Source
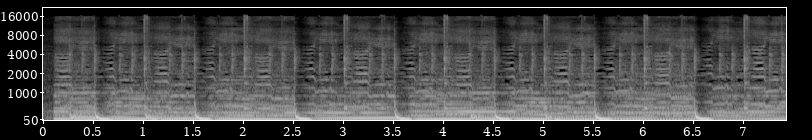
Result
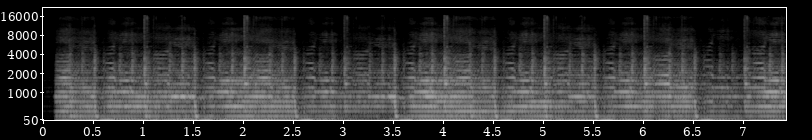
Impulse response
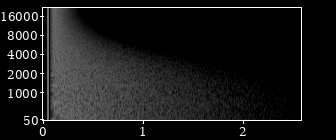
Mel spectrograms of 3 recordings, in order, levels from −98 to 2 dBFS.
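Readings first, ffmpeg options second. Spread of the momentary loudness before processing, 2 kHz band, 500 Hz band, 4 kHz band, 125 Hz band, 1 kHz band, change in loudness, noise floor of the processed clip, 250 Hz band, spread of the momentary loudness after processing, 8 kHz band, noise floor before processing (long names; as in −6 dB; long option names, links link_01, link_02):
6 LU, −0.5 dB, −5.0 dB, −10.0 dB, −25.0 dB, +1.5 dB, −13.0 dB, −47 dBFS, −14.5 dB, 7 LU, −18.0 dB, −31 dBFS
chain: -filter_complex "[0:a]afreqshift=-30,acrossover=split=530 2200:gain=0.1 1 0.0794[link_01][link_02][link_03];[link_01][link_02][link_03]amix=inputs=3:normalize=0,afftfilt=real='hypot(re,im)*cos(PI*b)':imag='0':win_size=1024:overlap=0.75,agate=range=-33dB:threshold=-37dB:ratio=3:detection=peak,asplit=2[link_04][link_05];[link_05]asplit=3[link_06][link_07][link_08];[link_06]adelay=91,afreqshift=-33,volume=-16dB[link_09];[link_07]adelay=182,afreqshift=-66,volume=-24.2dB[link_10];[link_08]adelay=273,afreqshift=-99,volume=-32.4dB[link_11];[link_09][link_10][link_11]amix=inputs=3:normalize=0[link_12];[link_04][link_12]amix=inputs=2:normalize=0,volume=12dB"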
